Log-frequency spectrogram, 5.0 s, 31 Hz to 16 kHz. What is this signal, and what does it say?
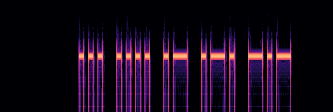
Morse code, heard as a keyed tone, about 17 wpm, 700 Hz. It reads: SHARK
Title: Multi-letter Phonemes 17wpm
